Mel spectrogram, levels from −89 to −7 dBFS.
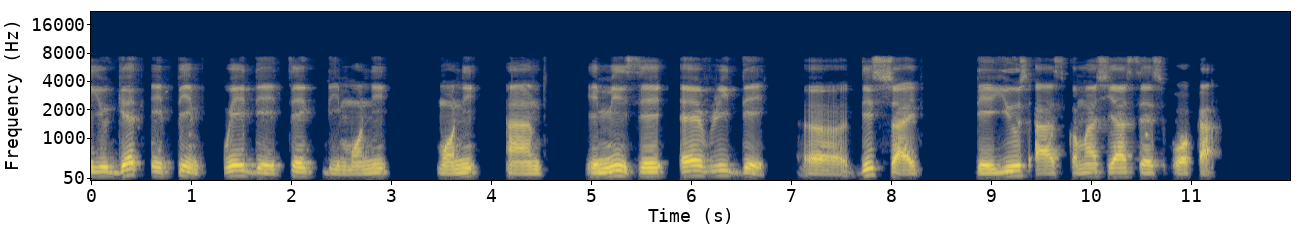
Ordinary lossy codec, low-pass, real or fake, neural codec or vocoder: none; 7.2 kHz; real; none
